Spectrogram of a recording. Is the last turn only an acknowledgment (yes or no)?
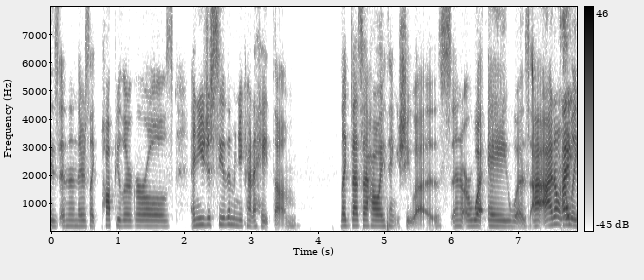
no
